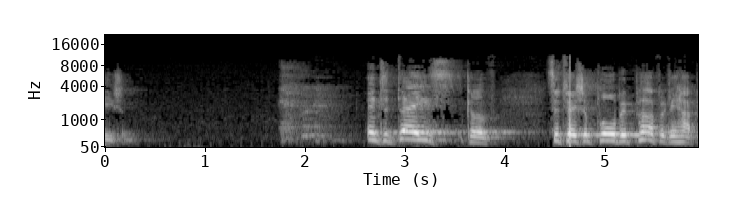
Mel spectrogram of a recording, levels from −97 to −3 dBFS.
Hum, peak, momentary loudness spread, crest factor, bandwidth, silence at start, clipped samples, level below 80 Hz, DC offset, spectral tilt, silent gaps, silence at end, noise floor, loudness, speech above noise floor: none; -8 dBFS; 24 LU; 20 dB; 11.5 kHz; 0 s; under 0.1%; -66 dBFS; under 0.1%; -4 dB/octave; none; 0.05 s; -71 dBFS; -24 LUFS; 47 dB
